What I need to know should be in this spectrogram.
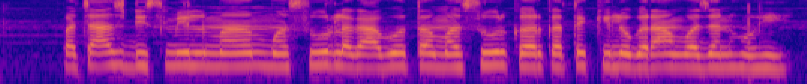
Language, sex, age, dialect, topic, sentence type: Chhattisgarhi, female, 18-24, Northern/Bhandar, agriculture, question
